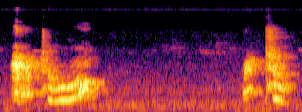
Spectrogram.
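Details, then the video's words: Male Indian ringneck parakeet learning words, with phrases such as "kia bol rha ho," "kia howa" and "Mithu," speaks a short rising-and-falling voice-like phrase, then a brief second utterance after a pause. "MY Talking Raw Male parrot try to learn words loudly (kia bol rha ho me,kia howa,kia hogaya,Mithu he"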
